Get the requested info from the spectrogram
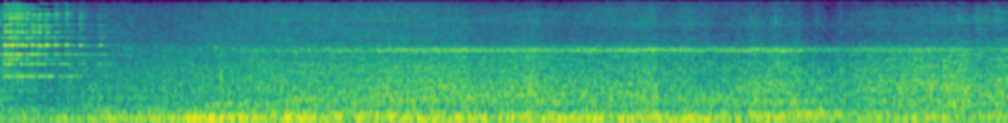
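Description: Electric streetcar moving through street traffic beside an idling diesel coach bus: a steady low engine rumble, and from about three seconds in a steady high-pitched whine from the streetcar. A ringing tone fades out in the first second.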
